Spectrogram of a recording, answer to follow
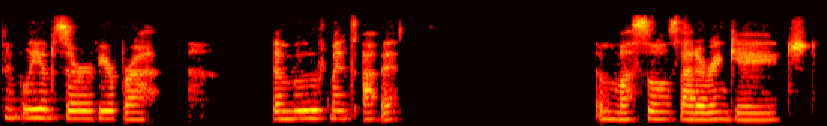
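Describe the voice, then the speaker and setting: A woman leading a guided meditation, speaking softly and soothingly with long pauses. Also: on the high side, little pitch movement, poor audio.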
